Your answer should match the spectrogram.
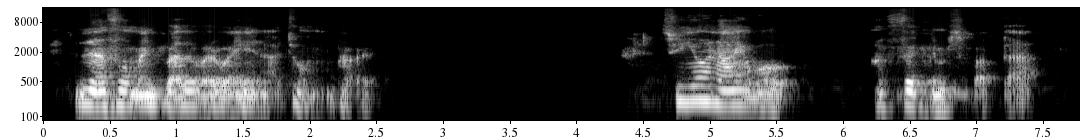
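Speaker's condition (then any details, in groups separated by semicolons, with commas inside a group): Cerebral palsy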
